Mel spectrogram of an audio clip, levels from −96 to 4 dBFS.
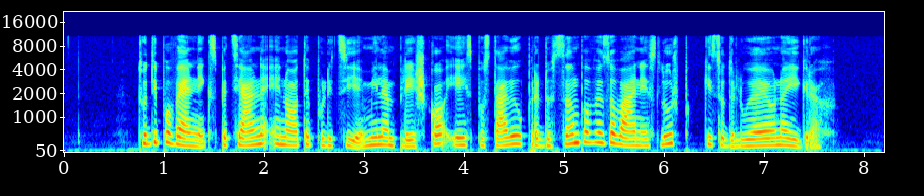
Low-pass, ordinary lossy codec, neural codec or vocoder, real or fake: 10.8 kHz; none; none; real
